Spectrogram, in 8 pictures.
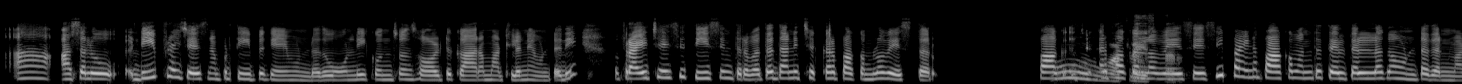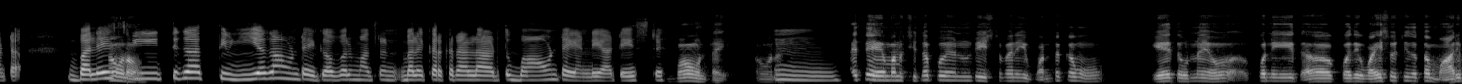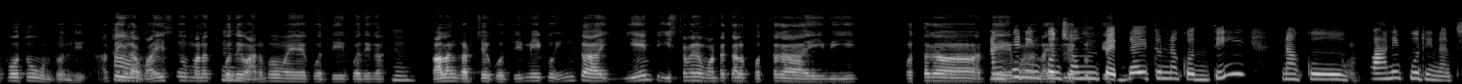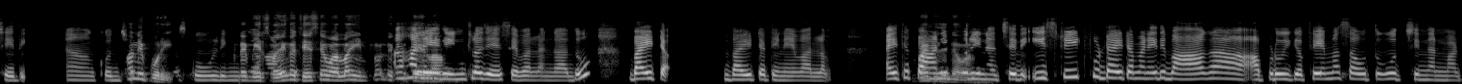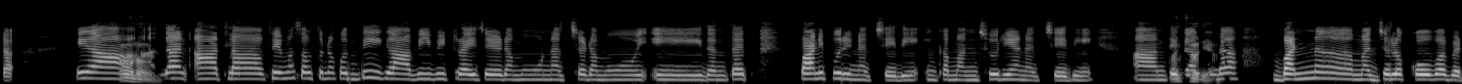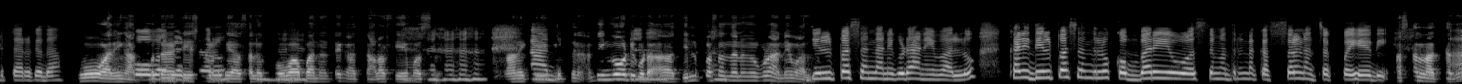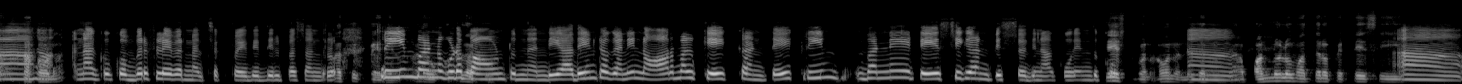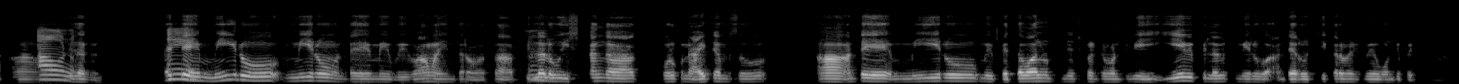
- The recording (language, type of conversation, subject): Telugu, podcast, చిన్నప్పుడు మీకు అత్యంత ఇష్టమైన వంటకం ఏది?
- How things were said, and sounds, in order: in English: "డీప్ ఫ్రై"; in English: "ఓన్లీ"; in English: "సాల్ట్"; in English: "ఫ్రై"; in English: "స్వీట్‌గా"; in English: "టేస్ట్"; in English: "లైఫ్‌లోకొచ్చేసి"; in English: "స్ట్రీట్ ఫుడ్ ఐటెమ్"; in English: "ఫేమస్"; in English: "ఫేమస్"; in English: "ట్రై"; in English: "టేస్ట్"; laugh; in English: "ఫేమస్"; in English: "ఫ్లేవర్"; chuckle; in English: "క్రీమ్"; in English: "టేస్ట్"; in English: "నార్మల్"; in English: "టేస్టీగా"; in English: "టెస్ట్"; in English: "ఐటెమ్స్"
